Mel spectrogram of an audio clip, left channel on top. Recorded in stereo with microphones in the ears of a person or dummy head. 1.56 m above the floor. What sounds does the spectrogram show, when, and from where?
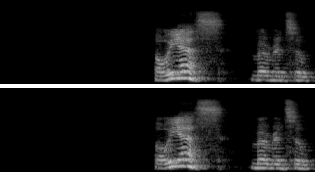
1.6 s a woman speaking: 30° left (ahead or behind), 0.8 m; by 3.1 s 50° right (ahead or behind), 1.5 m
